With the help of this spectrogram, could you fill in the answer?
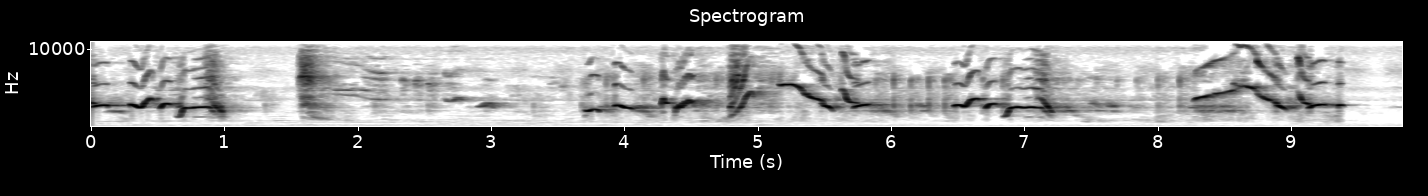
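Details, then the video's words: Master training recording for beginners of an oriental magpie-robin: repeated loud bursts of looping whistled phrases with high sweeping slurs, separated by brief silences. "masteran Burung Kacer Khusus Pemula"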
